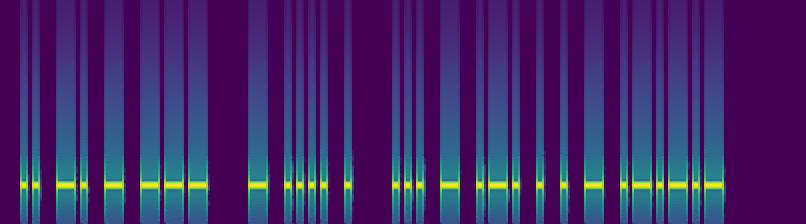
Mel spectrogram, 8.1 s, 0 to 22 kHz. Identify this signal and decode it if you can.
Morse code, heard as a keyed tone, about 20 wpm, 700 Hz. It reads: INTO THE STREET.
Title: Sentences from Top 1000 Words - Review Part 3 - 20wpm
